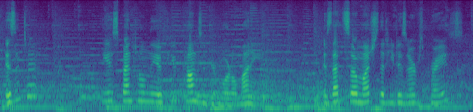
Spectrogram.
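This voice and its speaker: A woman's voice: on the high side, expressive, over music, natural voice. A young woman playing the Ghost of Christmas Past in a radio drama, solemn, commanding and formal as she probes with questions. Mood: probing. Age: young adult. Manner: formal, measured, probing. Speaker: student actor.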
